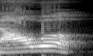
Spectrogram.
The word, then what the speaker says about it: hour: Same way here I'll use N because my H is silent. An hour, an honest man.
